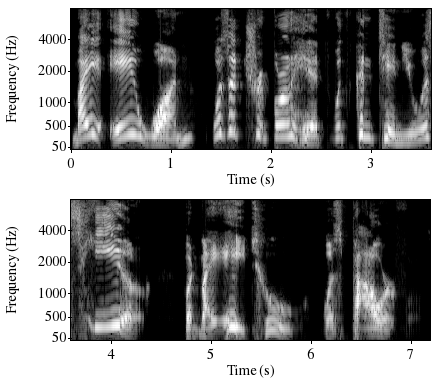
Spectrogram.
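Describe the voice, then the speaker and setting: A man's voice: sits high, huge pitch swings, slow pace, bright, forceful tone, breathy edge, no echo, heavily acted. A man voicing a boastful pirate-like video game champion with growly pirate talk, in a comedy sketch. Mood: boastful, baffled.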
